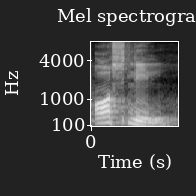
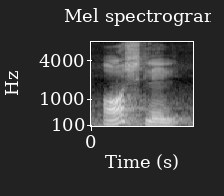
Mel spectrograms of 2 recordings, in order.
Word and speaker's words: অশ্লীল: হয়ে যাবে কি স্লাগা ওখানে লিখছিলাম অশ্লীল অশ্লীল তাইলে এখানে কি আছে দন্তসর সাথে আর তালবর্ষের সাথে ল যুক্ত আছে তাইলে দন্তস্য বিদ্যমান থাকবে তাইলে উচ্চারণটা হবে অশ্লীল অশ্লীল আজকে এ পর্যন্তই পরবর্তী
